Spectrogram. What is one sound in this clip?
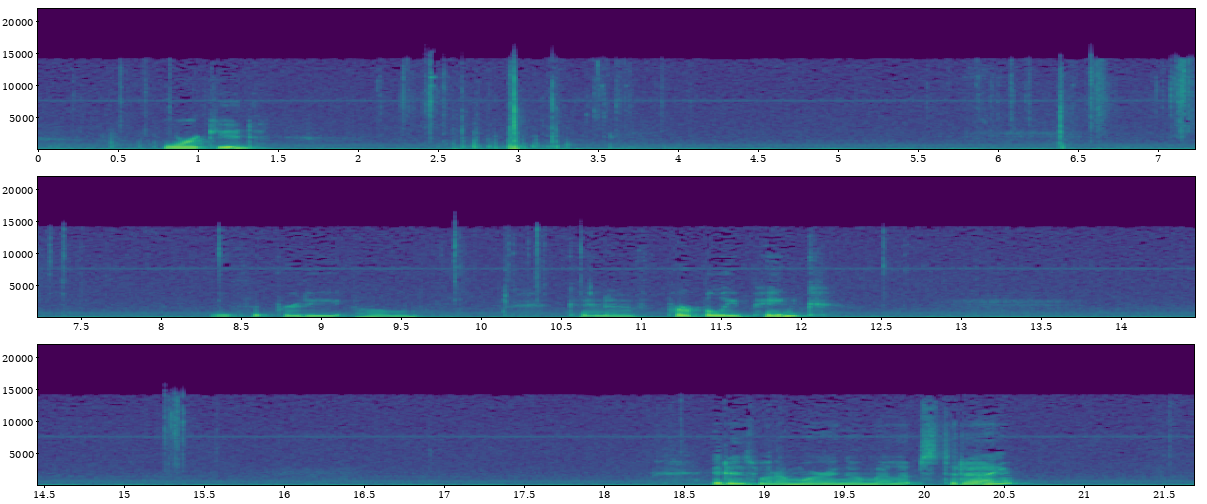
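A woman talks calmly and close to a microphone, in short bursts.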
